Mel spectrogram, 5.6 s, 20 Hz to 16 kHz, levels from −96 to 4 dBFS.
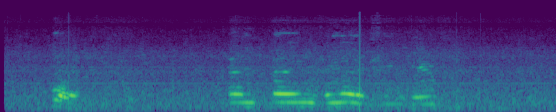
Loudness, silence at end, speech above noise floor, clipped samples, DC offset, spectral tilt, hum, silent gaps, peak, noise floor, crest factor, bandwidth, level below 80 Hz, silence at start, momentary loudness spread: -27 LUFS; 0.4 s; 26 dB; under 0.1%; under 0.1%; -7.5 dB/octave; none; none; -10 dBFS; -51 dBFS; 20 dB; 6.2 kHz; -62 dBFS; 0.5 s; 26 LU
